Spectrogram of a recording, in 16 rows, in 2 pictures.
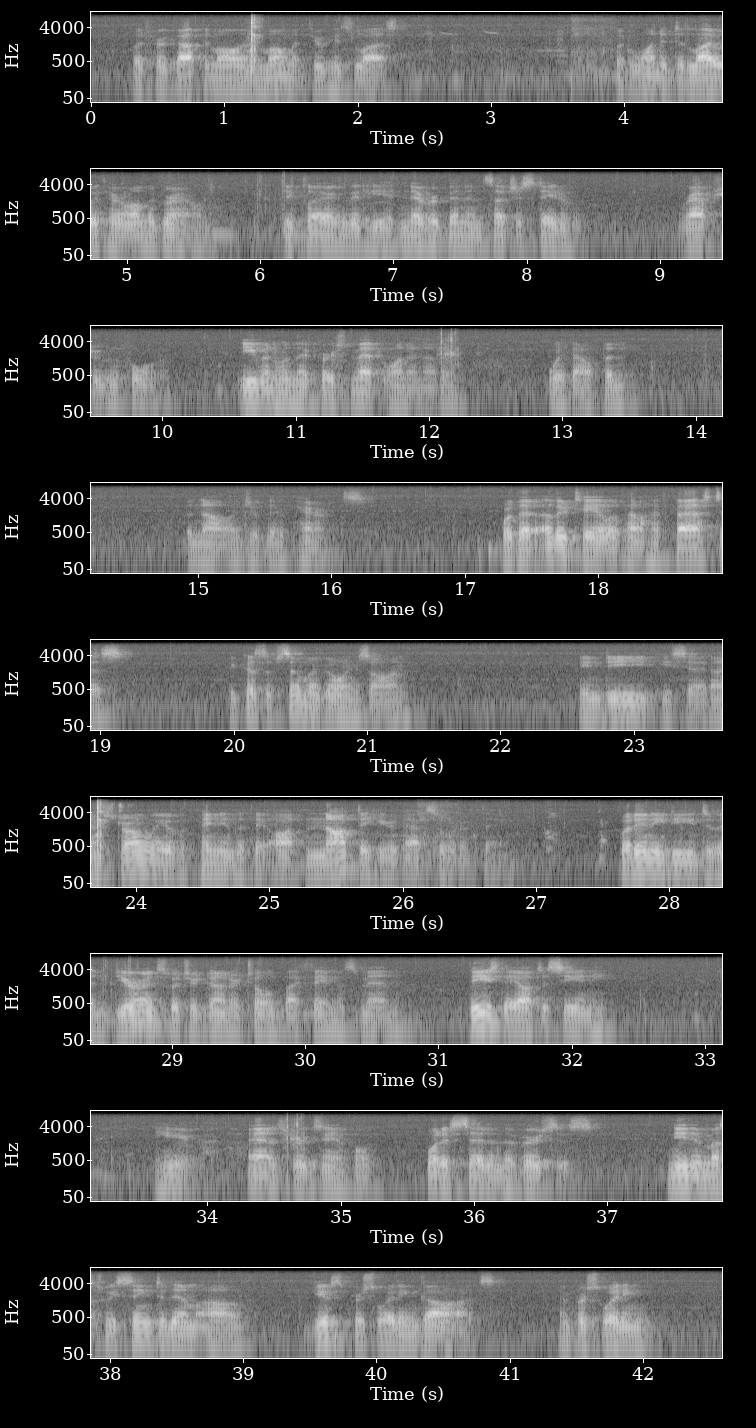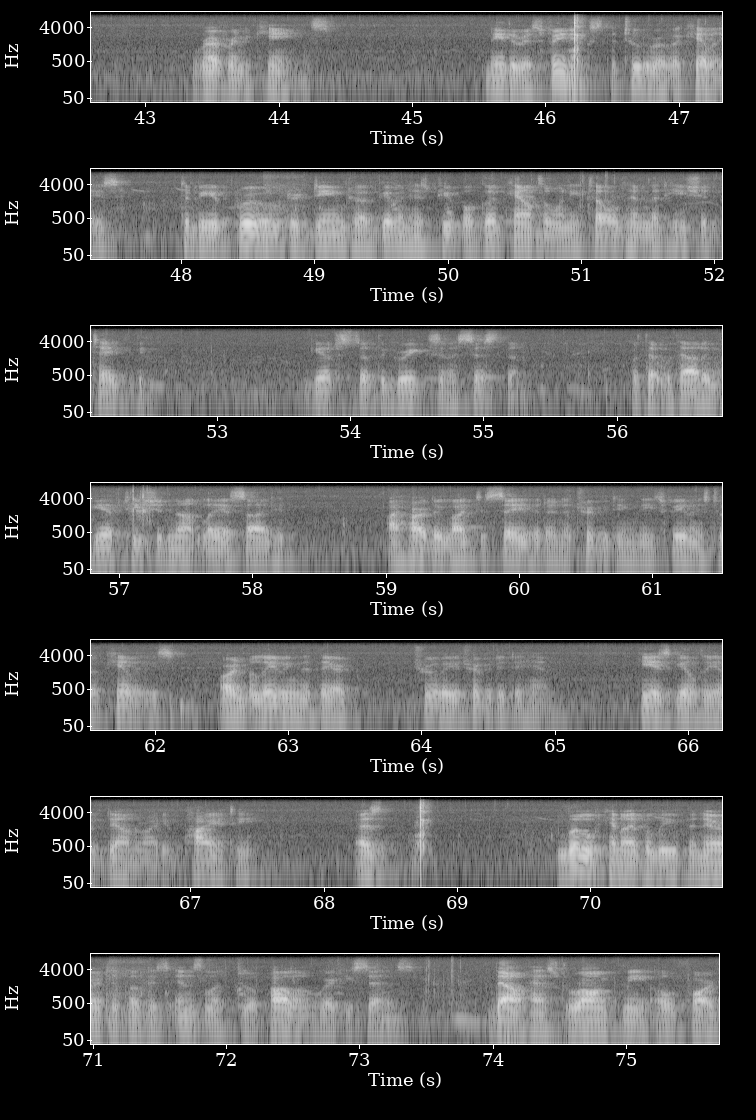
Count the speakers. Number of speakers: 1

